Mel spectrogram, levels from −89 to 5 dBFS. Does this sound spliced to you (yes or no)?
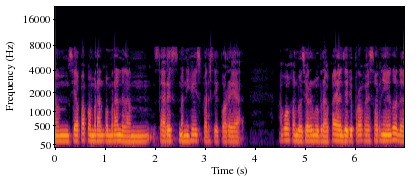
no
